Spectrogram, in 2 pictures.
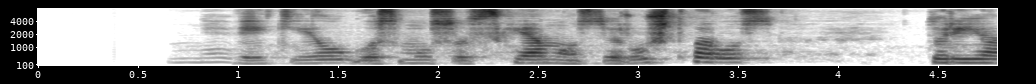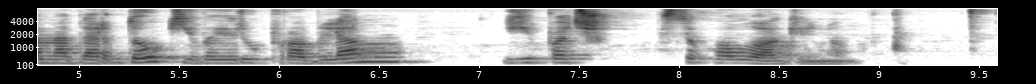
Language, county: Lithuanian, Tauragė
